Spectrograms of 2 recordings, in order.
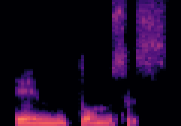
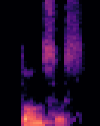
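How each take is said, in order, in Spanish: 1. Cada sílaba de la palabra se pronuncia completa. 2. La palabra se acorta, con sílabas omitidas. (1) "nadie dice así con todo el valor de la palabra" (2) "van a reducirla, van a decir cosas como entonces"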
